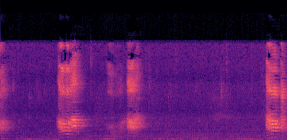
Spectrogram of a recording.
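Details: A pet Quaker (monk) parrot indoors, mimicking overheard human speech, gives three short, raspy, speech-like bursts, two about a second apart and a third after a pause, over a quiet indoor hush.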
